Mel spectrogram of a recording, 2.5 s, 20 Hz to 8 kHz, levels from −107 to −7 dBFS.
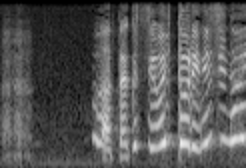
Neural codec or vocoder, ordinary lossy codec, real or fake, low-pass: none; none; real; 7.2 kHz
